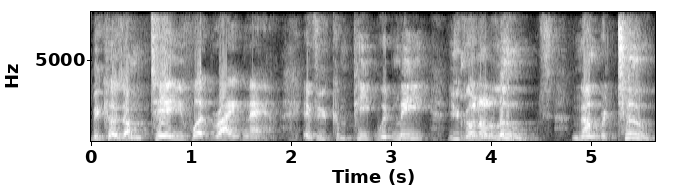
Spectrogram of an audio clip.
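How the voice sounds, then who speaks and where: The speech is fairly slow, with hardly any pauses and ordinary pitch variation. Noticeable background noise is present. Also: man, high pitch for a man. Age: 70s. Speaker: chauffeur and rideshare vlogger. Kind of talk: casual vlog monologue. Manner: animated; halting, many fillers.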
